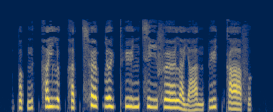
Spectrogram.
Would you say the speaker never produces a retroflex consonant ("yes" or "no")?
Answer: yes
